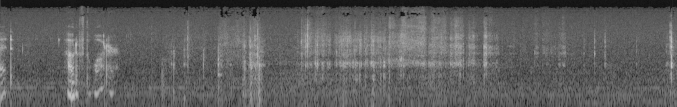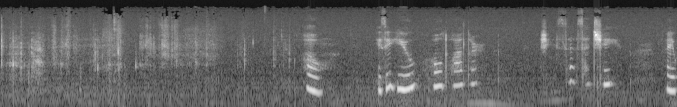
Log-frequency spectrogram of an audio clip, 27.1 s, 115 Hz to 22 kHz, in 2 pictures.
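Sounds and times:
paper rustling: 3.4 - 10.0, 13.4 - 18.5
fingers scraping on pages: 6.0 - 10.0.

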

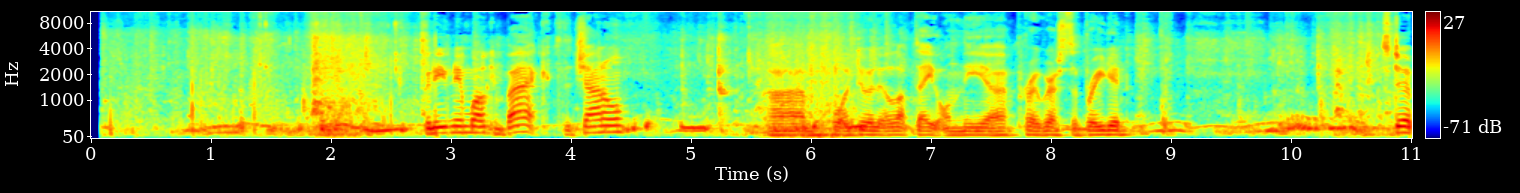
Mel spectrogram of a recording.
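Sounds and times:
wings fluttering: 0.1 - 2.8, 8.7 - 10.9
pigeons cooing: 0.1 - 11.0.

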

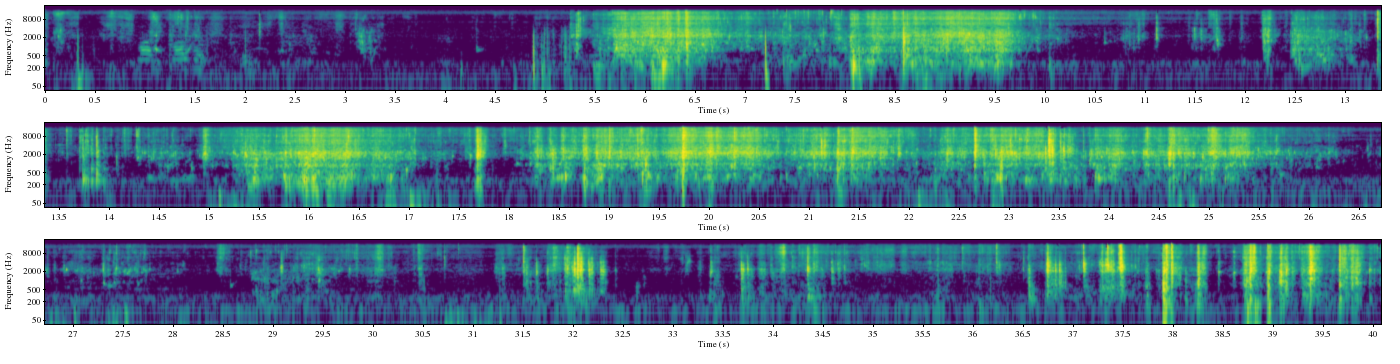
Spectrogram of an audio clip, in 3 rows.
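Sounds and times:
fish slapping on stony ground: 8.0 - 9.0, 17.6 - 25.2, 37.9 - 40.0.

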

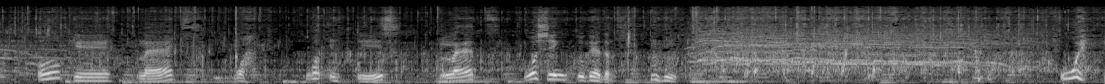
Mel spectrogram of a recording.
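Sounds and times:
water splashing in plastic basin: 0.0 - 11.0.

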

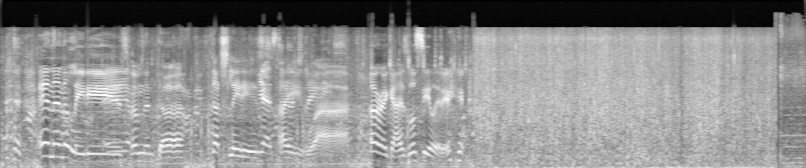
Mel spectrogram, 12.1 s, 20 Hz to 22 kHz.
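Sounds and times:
river water splashing along boat hull: 0.0 - 12.0.

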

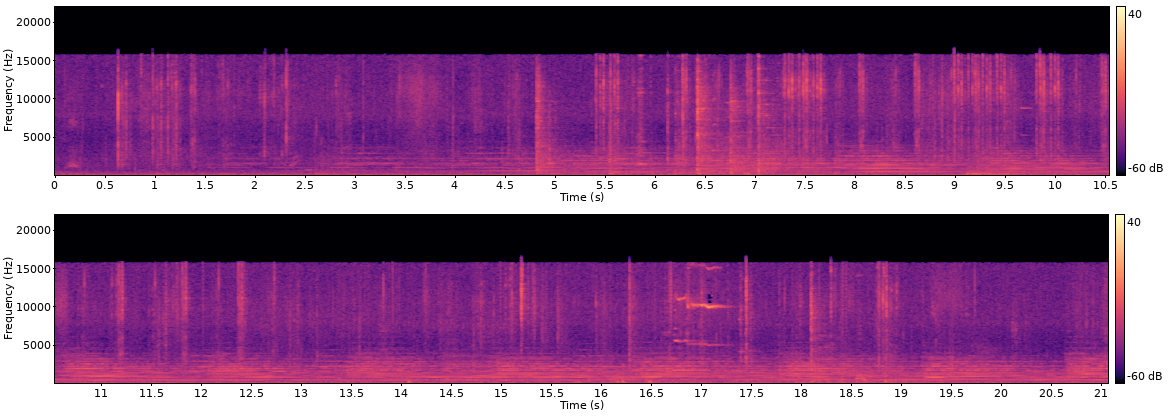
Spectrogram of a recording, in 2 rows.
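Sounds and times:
bell-like ringing tones: 1.6 - 18.8.

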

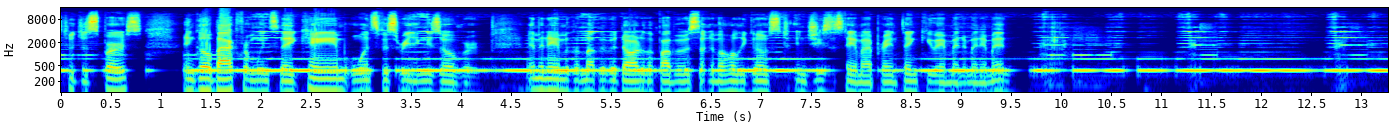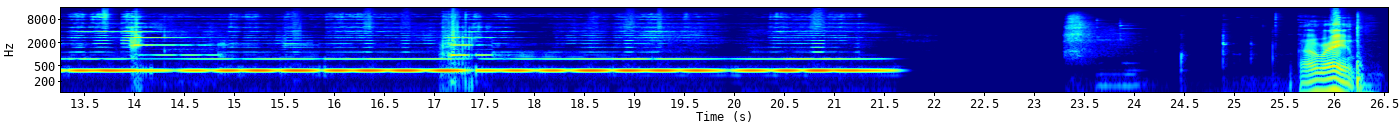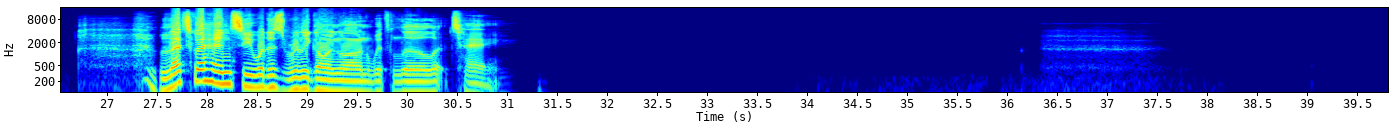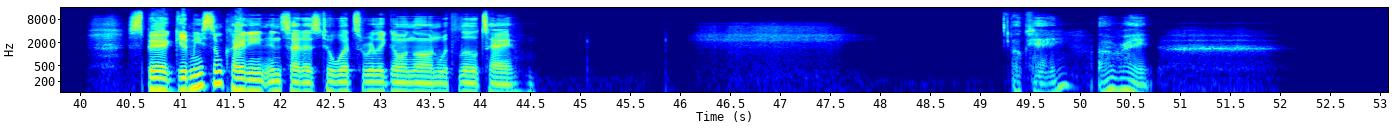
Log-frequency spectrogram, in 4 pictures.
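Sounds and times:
singing bowl struck and rimmed: 0.0 - 21.7
man sighing: 26.8 - 27.6.

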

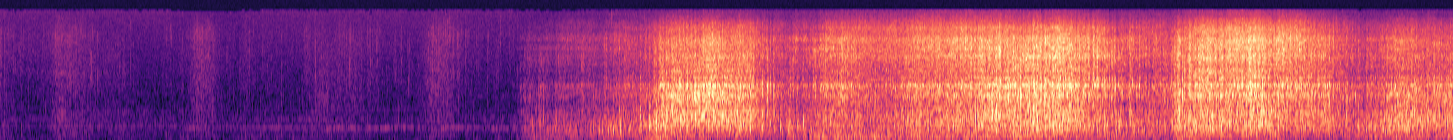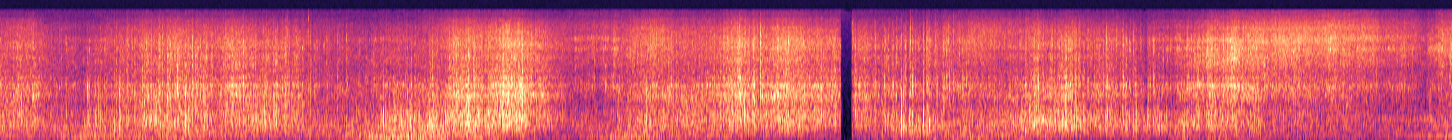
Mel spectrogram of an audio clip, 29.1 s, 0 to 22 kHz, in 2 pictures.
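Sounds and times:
skis scraping over snow: 0.5 - 1.0, 4.2 - 29.0
wind on microphone: 5.2 - 29.0.

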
